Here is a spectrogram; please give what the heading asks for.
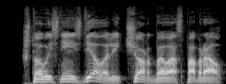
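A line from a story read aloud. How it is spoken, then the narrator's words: Shout. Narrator (Russian): крикнул ему Эраст Петрович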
